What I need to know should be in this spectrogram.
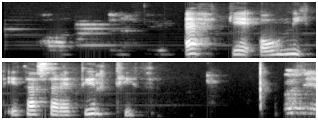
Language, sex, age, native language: Icelandic, female, 40-49, Icelandic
